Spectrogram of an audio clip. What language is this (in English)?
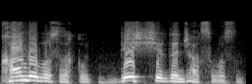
Kazakh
